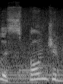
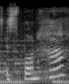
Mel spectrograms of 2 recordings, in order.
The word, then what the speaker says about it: Esponja: And that's what this whole Esponja Grande thing has been about, huh? Actually, it's pronounced Esponja with an H sound at the end. Really? but we've all been saying esponja.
